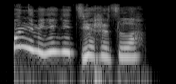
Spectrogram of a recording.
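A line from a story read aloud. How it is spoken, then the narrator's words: Exclaiming. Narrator (Russian): воскликнула она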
